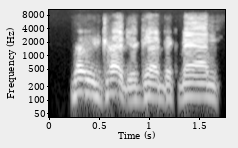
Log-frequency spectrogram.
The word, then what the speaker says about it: McMahon: How'd I pronounce it? Am I doing good with that? No, you're good. You're good. McMahon, like Ed, like Vince, like Jim, only I'm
